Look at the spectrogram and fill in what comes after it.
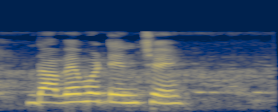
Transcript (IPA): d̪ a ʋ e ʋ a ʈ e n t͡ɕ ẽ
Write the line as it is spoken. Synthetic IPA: d̪ a ʋ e ʋ ə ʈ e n t͡ɕ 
